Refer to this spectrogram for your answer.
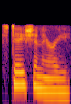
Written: stationery

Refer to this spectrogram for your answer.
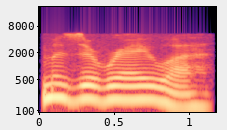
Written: Muzorewa

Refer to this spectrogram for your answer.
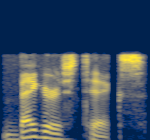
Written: beggar's-ticks

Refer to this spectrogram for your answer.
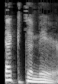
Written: ectomeric

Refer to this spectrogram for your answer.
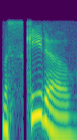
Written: mosquito

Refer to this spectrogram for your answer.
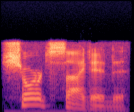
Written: shortsighted

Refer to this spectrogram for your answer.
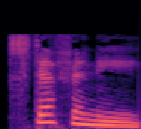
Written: stephanie

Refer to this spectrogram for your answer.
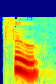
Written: phoo

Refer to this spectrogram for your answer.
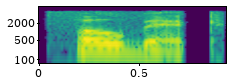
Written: phobic

